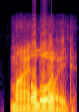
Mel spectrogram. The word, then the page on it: myeloid: American English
